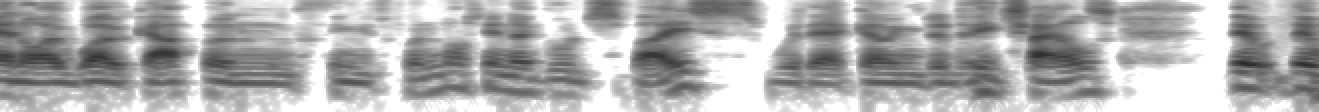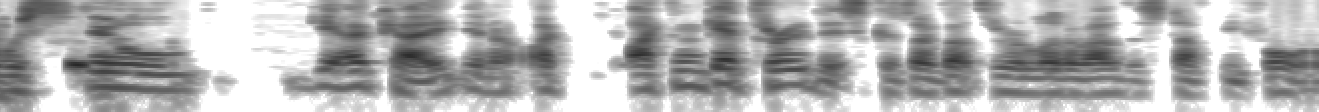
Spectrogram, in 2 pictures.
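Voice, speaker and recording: A man with an Australian accent and a dark, mellow tone, at a moderate pace, in a dry, close sound with no echo. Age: 60s. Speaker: former missionary. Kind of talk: casual live panel chat.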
